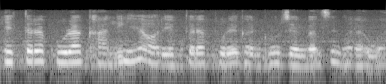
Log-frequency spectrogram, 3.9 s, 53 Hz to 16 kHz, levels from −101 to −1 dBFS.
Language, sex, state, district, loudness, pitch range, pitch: Hindi, female, Bihar, West Champaran, -17 LUFS, 200-240 Hz, 220 Hz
